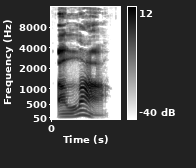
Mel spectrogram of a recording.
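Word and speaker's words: Allah (الله): It is pronounced Allah with a long vowel A.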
